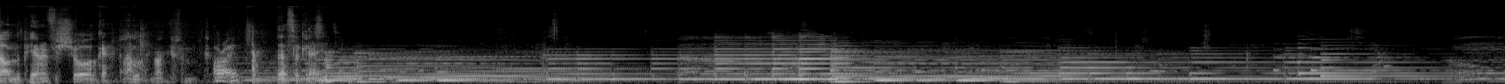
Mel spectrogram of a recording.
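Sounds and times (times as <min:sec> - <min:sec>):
piano playing slow chords: 0:02.1 - 0:15.0.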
